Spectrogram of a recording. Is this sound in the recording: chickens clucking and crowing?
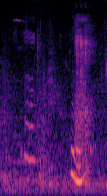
no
